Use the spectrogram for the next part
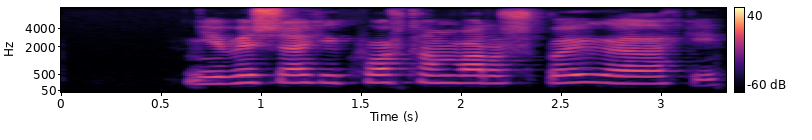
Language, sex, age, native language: Icelandic, male, 12, Icelandic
